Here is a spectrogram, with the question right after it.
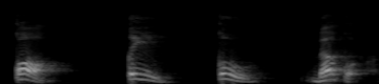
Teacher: Huruf qaf ya, dikeluarkan dengan cara menyentuhkan pangkal lidah paling belakang dengan langit-langit bagian belakang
